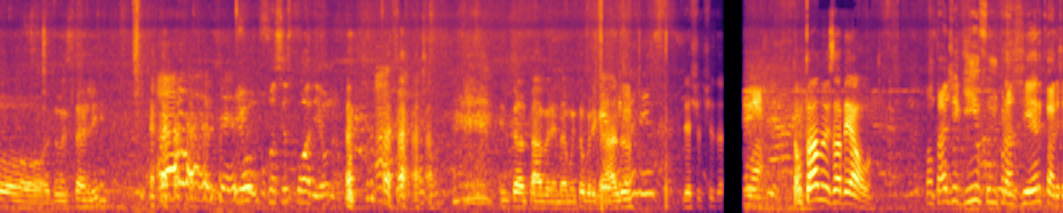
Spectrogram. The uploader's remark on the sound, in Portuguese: direto da feira do livro de santa maria 2021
